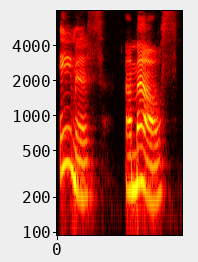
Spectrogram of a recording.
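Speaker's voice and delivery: ordinary delivery, nothing marked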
